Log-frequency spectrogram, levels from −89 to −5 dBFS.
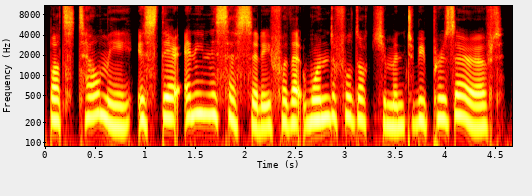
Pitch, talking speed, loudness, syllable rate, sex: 215 Hz, 180 wpm, -18 LUFS, 5.6 syllables/s, female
